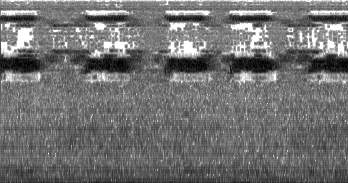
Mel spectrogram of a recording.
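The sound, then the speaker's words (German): A field cricket chirps in a steady, regular rhythm: about five shrill, high-pitched trills repeating evenly over a low, constant background rumble, with no voices. “Feldgrille.”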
